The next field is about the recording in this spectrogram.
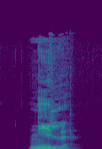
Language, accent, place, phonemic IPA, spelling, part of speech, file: French, France, Lyon, /nil/, Nil, proper noun, LL-Q150 (fra)-Nil.wav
